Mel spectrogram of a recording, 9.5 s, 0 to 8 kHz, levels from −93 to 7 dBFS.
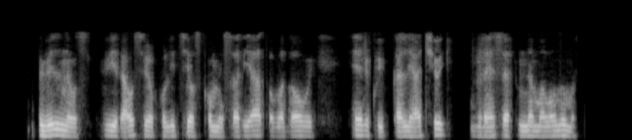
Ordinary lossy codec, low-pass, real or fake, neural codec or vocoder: AAC, 16 kbps; 7.2 kHz; fake; codec, 16 kHz in and 24 kHz out, 1 kbps, XY-Tokenizer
